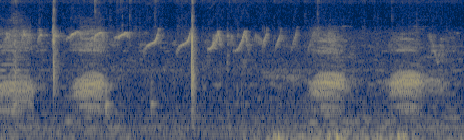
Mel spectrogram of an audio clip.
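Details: Harsh paired caws from crows competing over cheese, two early and two later, with thin high chirps and a few sharp snaps in between, over soft low rumble.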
